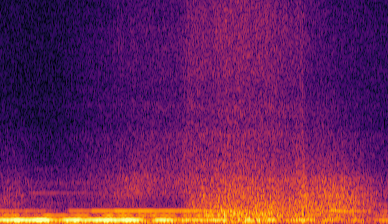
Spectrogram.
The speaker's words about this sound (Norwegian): Eh, men du vet, havet det bruser seg, og det er så vilt.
